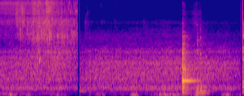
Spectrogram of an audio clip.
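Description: Tamarind water is poured into a pan of browned onions for vatha kulambu. There is a faint liquid trickle over a low kitchen hum, then a brief, slightly louder splash and sizzle near the end.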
